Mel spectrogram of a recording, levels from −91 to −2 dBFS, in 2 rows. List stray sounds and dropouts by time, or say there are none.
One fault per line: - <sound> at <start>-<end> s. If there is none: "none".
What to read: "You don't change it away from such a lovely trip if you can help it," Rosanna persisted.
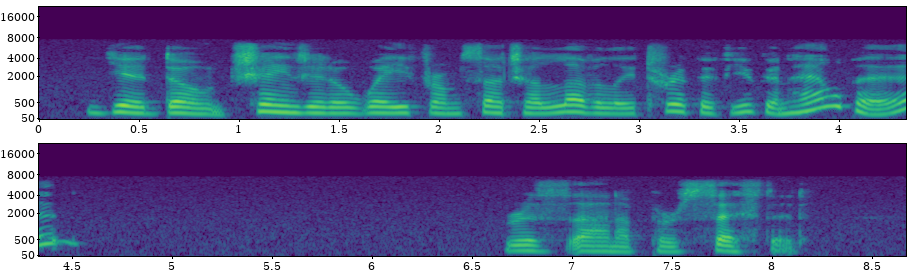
none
